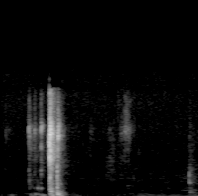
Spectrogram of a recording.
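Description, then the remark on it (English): A quick burst of typing on a computer keyboard as a link to a white paper is typed in as an answer, a few soft keystrokes followed by one louder clatter of keys, then faint scattered clicks. “Actually, I'll type it as an answer here.”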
